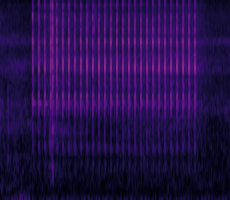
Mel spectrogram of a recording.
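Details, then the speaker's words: Polaris ATV fuel pump priming: a quick, even buzz for about two seconds that stops cleanly; the pump sounds healthy. "Yep. That pump sounds healthy."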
